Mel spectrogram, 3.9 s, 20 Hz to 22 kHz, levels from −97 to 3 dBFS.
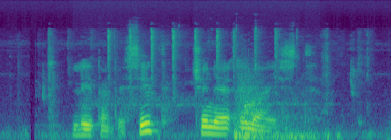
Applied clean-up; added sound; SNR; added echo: none; Fire; 11 dB; none.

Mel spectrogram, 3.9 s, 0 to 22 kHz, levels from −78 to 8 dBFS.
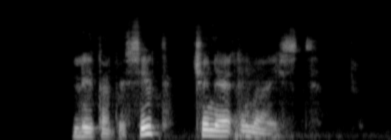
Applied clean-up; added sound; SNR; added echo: neural mask model DeepFilterNet 3.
